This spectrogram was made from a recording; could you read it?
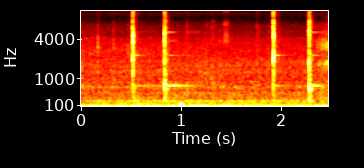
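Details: Triumph Street Triple with newly installed Hella twin-horn relay, key on, horn hot wire disconnected: four crisp, sharp clicks at irregular intervals as the relay pulls in with each horn button press, horns silent; normal relay operation.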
